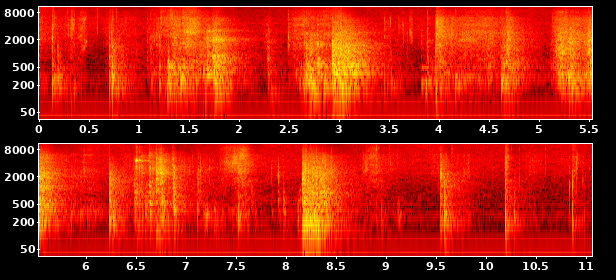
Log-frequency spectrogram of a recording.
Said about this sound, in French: Dans l'appartement, il ouvre les tiroirs, les meubles, sans même regarder.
